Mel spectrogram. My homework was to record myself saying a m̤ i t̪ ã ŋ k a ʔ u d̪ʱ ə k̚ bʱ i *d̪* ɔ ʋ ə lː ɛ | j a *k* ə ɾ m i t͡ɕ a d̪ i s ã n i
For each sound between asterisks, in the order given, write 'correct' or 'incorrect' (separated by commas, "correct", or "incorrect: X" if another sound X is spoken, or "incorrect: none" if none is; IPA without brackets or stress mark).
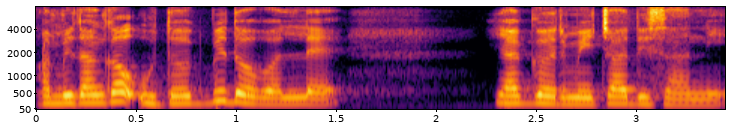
correct, incorrect: ɡ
